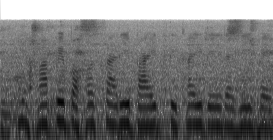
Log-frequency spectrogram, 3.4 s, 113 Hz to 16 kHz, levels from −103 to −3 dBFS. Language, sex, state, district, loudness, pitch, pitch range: Hindi, female, Maharashtra, Mumbai Suburban, -15 LUFS, 190 Hz, 180-200 Hz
